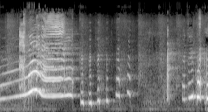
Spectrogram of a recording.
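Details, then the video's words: Talking pet Quaker parrot, male, indoors at night while being cuddled: a loud harmonic squawk with a slight upward bend, followed by a string of short, clipped chattering notes and soft clicks. "Talking Quaker Parrot"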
